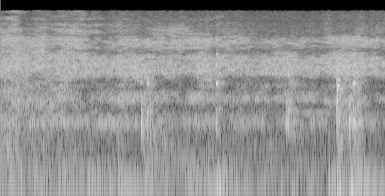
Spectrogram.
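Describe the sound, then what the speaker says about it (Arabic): A spoon stirs mushrooms and spices in a pot for Mexican soup, with soft scraping strokes and a few light clinks against the pot's side under a steady background hiss. "وبرده هقلب تقليبه."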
